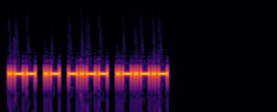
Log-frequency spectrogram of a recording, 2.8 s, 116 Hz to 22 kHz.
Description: Morse code, heard as a keyed tone, about 40 wpm, 700 Hz. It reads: WAY.
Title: Sentences from Top 1000 Words - Review Part 1 - 40wpm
